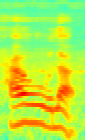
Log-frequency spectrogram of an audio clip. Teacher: واو حروف لین میں سے ہیں، حروف لین کی پہچان یہ ہے کہ واو اور یا ساکن سے پہلے زبر آتی ہے، اسے نرمی سے ادا کرتے ہیں۔ اور حا حروف حلقی میں سے ہے، حلق سے ادا ہوگی۔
